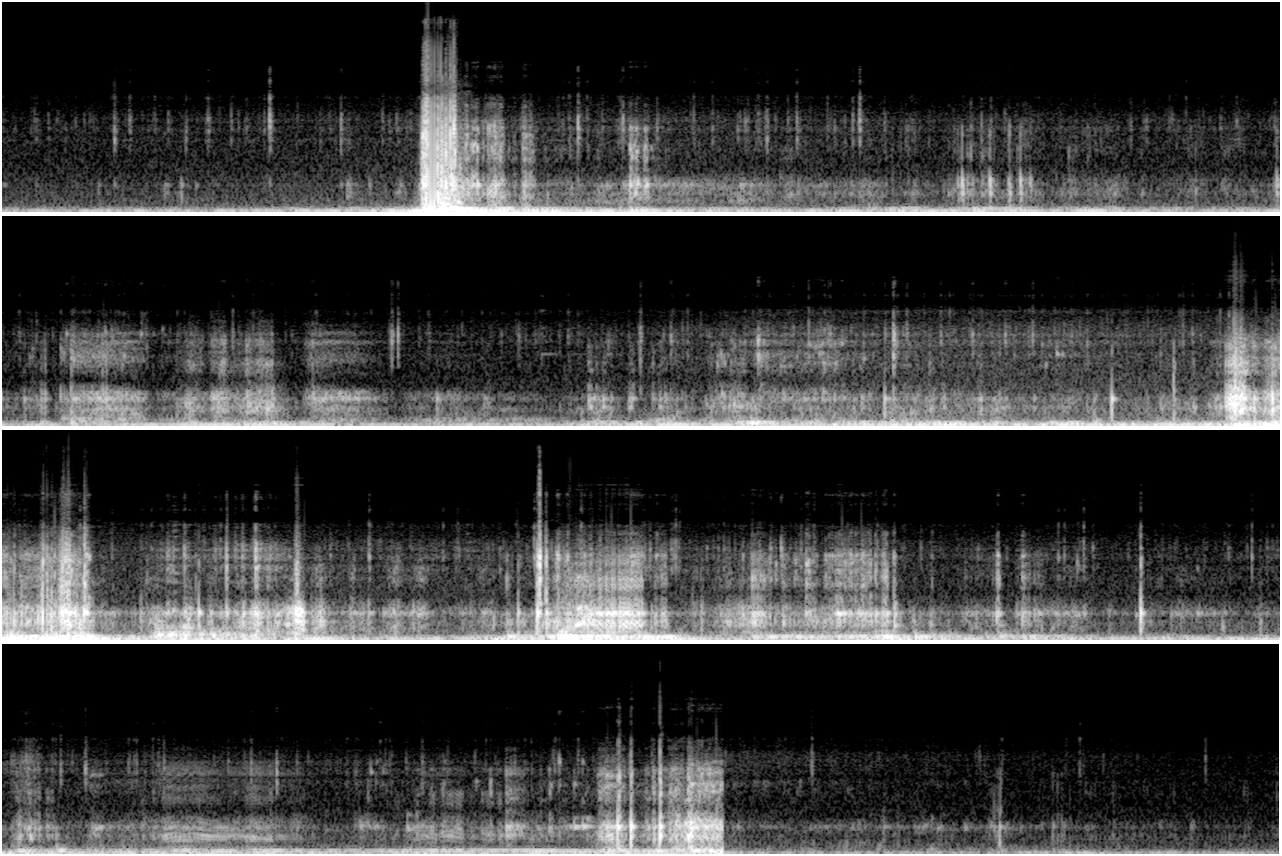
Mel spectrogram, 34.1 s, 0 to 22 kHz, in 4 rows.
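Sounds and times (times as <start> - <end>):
low rumbling underwater noise: 0.0 - 34.0.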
